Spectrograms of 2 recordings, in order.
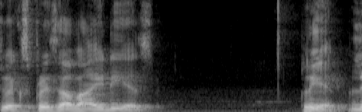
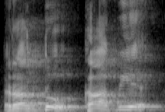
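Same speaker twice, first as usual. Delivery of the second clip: higher, brisk calling to an animal; raised voice; 6 semitones higher than usual. Shown as a demonstration. Teacher showing how Syria does not talk to animals, raised voice. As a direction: call it out sharply, pitched up. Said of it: "not like that".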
